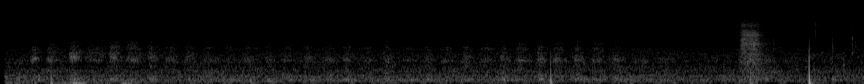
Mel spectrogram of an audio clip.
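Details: Male Golden Retriever pet indoors, gently gnawing then getting more excited during playful biting; quick rhythmic panting breaths throughout, with a brief rustle and a sharp knock near the end.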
